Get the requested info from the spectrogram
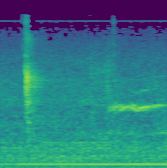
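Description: A short wet kiss smack about a third of a second in, then near the end a thin, high, whistle-like tone held for about half a second.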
